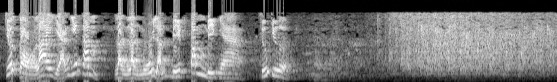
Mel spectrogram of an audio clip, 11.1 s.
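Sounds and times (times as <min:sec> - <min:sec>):
speech: 0:00.1 - 0:05.9
audience clapping at a Buddhist teaching talk: 0:07.5 - 0:11.1.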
